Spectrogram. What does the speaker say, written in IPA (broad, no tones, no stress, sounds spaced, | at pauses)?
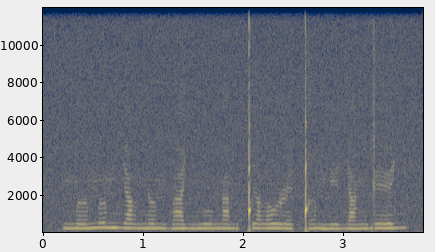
m ɵ m ɵ m ʎ ɛ lˠ n ɵ m b a ʎ ŋ u ŋ a m ǃ i lˠ u ɭ e ɡ͡ǃ ə m lʲ e ʎ a ŋ ɡ e ʎ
